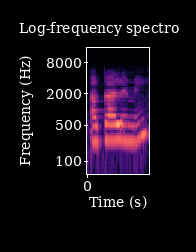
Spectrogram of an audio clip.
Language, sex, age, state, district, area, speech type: Telugu, female, 18-30, Telangana, Adilabad, urban, spontaneous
